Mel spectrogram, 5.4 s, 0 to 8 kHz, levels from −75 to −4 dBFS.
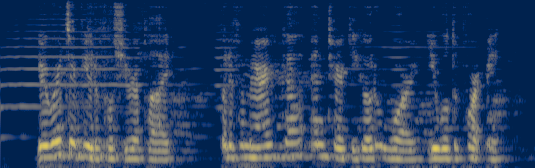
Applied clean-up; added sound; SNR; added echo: classical method WPE with log-MMSE.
